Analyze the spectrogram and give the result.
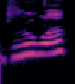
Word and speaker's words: Dreux: Yes, but the way it's spelled looks like it's saying Drewux because he's French. It's like spelled like Dreux or something like that, but it's pronounced Drew.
